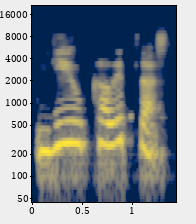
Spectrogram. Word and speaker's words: Eucalyptus: Eucalyptus. Eucalyptus. Cái âm này nó là nguyên âm nhưng mà phiên âm của nó là chữ U. Chữ U là phụ âm á.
